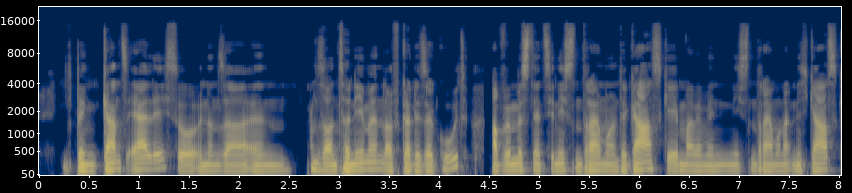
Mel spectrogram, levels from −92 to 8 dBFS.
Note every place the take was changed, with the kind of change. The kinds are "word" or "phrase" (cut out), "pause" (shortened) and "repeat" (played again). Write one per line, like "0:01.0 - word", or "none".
0:02.6 - pause
0:03.8 - word
0:04.4 - pause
